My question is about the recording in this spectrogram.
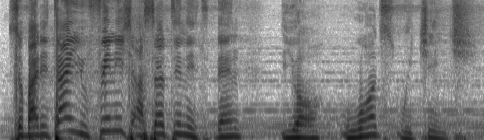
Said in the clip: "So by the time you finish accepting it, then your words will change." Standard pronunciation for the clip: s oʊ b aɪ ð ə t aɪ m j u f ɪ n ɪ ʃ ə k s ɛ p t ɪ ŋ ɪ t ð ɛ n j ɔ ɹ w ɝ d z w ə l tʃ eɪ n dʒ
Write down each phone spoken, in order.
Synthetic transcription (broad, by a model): s oʊ b aɪ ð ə t aɪ m j u f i n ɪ ʃ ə s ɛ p t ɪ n ɪ t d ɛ n j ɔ w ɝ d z w ə l tʃ eɪ n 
